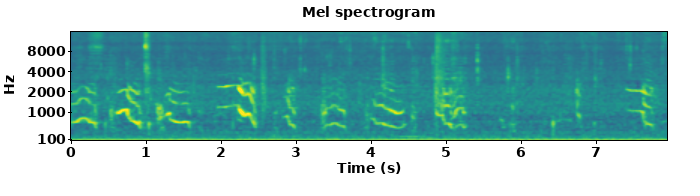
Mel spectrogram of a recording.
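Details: Just-born field-type Labrador Retriever pups from the litter of biscuit, 2017 JFA grand champion; shrill wavering squeaks and bent whines from several puppies in quick succession, constant low electrical hum beneath.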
